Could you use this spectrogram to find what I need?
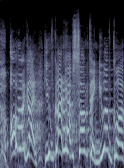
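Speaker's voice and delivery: very high, loud, frantic screaming. Recounting a visit to an oil-change place, addressing the mechanic; retelling own screaming. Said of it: "and I'm screaming at this".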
